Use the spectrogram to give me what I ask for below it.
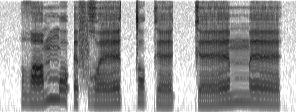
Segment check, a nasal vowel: absent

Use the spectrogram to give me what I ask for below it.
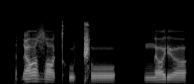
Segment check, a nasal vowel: absent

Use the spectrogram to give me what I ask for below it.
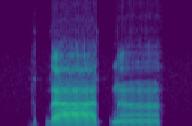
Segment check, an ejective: absent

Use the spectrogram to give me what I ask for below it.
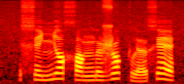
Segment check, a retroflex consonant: present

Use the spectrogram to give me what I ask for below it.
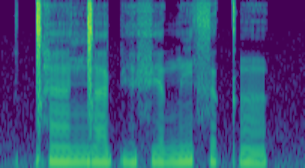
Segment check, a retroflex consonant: absent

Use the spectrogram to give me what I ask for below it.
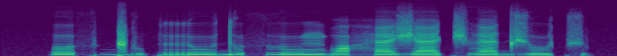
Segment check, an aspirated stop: absent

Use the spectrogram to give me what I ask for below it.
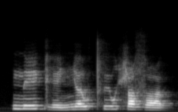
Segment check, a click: absent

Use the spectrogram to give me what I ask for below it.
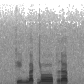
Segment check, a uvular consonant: absent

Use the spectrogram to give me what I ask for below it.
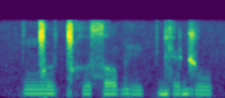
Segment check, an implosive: present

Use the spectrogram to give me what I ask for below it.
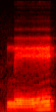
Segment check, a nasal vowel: absent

